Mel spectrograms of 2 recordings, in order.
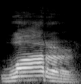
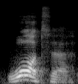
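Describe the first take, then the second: First: It has an American accent with the r pronounced. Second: It has a British accent with a silent r.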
